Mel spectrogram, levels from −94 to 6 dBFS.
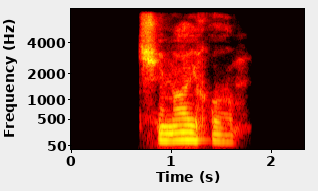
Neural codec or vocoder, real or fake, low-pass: codec, 44.1 kHz, 7.8 kbps, DAC; fake; 7.2 kHz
